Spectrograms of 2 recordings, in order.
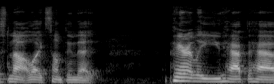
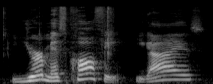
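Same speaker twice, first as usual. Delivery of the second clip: slow, louder, higher mock announcement; recognizing excitement; 7 semitones higher, 5 dB louder, slower than usual. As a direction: draw it out like spotting a star. Clerk recognizes her.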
